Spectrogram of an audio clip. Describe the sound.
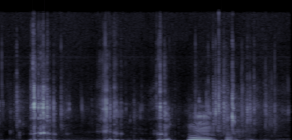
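Crunching of tiny, compact cheese snacks being chewed several at a time, a few short, crisp bursts spaced at an even rhythm, with a brief voiced sound near the end.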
